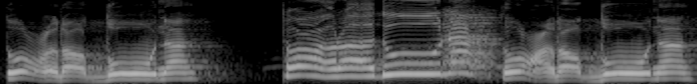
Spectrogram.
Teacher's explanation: یہ ضاد کلیئر ادا کرنا ہوتا ہے، دال نہیں پڑھنا ہوتا، ڈال نہیں پڑھنا ہوتا، یہ زواد نہیں پڑھنا ہوتا، اس چیز کا آپ نے خاص خیال رکھنا ہے۔ · تعرضون، تا کو عین سے ملانا ہے، عین حلق کے درمیان والے حصے سے، را پر زبر آنے کی وجہ سے را پر ہو جائے گا۔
